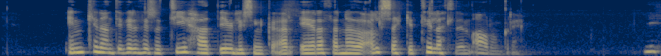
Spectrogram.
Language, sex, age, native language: Icelandic, female, 40-49, Icelandic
